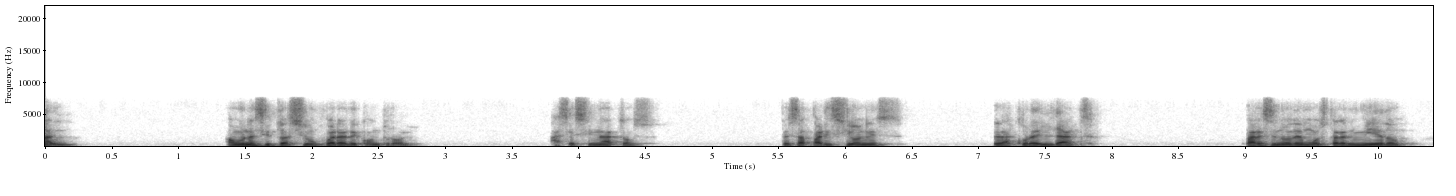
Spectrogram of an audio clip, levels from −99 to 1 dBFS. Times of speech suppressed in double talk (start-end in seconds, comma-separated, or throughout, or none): none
